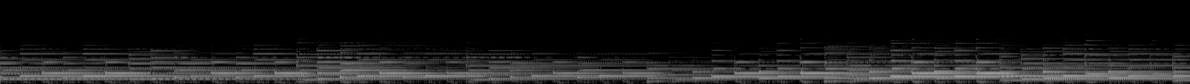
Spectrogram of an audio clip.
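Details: Soft electric piano music plays throughout, with a repeating melody over sustained chords. No animal voice can be heard anywhere in the passage.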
